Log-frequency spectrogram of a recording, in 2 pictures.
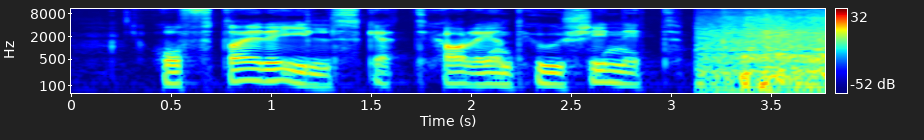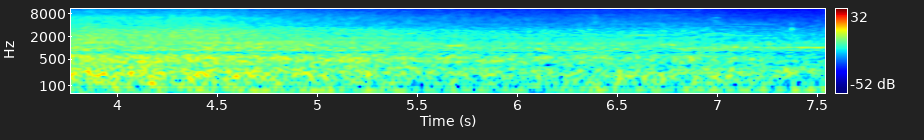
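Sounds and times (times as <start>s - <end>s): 
speech: 0.4s - 3.6s
gusty rumble of wind: 3.2s - 7.5s
heavy sea waves rolling against rocks: 3.2s - 7.5s.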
